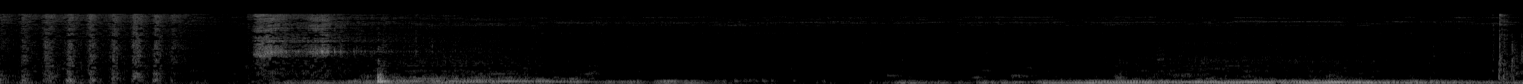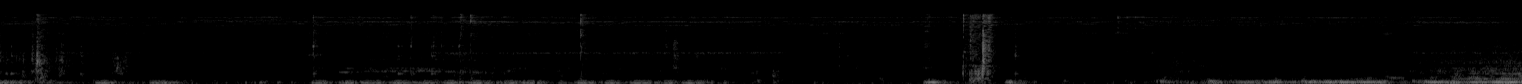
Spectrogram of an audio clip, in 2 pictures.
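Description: Trigger spray bottle squirted onto a steel air-rifle barrel in two quick runs of spritzes in the first few seconds. After that, quieter handling noise with a couple of sharp clicks.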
